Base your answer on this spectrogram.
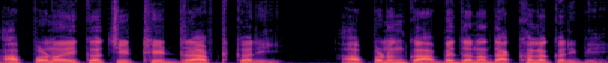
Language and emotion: Odia, neutral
